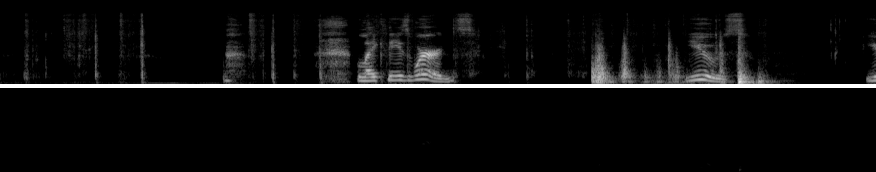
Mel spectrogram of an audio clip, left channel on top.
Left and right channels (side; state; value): right; silent; 56 dB below the other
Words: Like these words. Use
